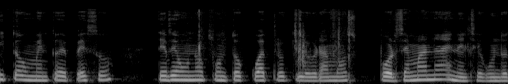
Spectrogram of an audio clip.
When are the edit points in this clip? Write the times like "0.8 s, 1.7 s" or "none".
1.7 s, 3.7 s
